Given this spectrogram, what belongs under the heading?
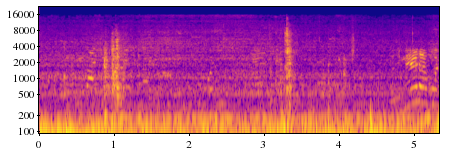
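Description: A Sonalika tractor hauls a fully loaded trolley, its low engine drone rumbling steadily and close while other road noise and brief tones pass over it.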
